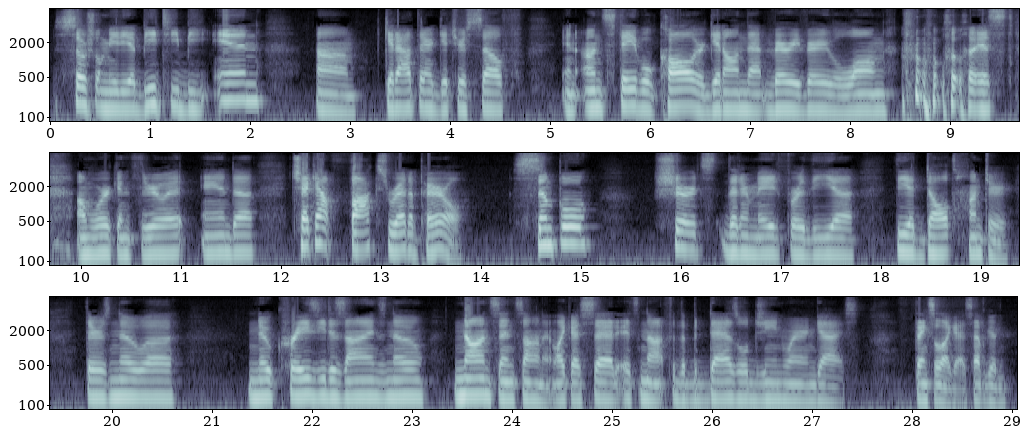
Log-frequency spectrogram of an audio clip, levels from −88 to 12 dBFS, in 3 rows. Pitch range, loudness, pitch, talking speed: 120-145 Hz, -14 LUFS, 135 Hz, 150 wpm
